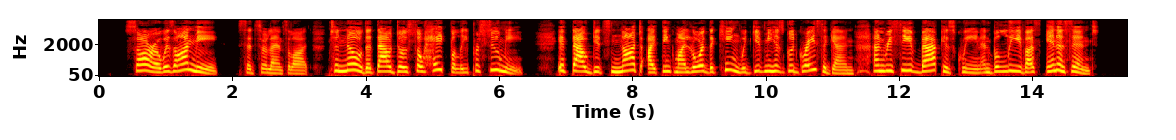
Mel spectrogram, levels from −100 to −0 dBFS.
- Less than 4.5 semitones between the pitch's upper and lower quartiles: No, wide, 5.4 semitones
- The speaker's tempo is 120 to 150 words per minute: No, average, 165 wpm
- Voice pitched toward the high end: Yes, very high, 255 Hz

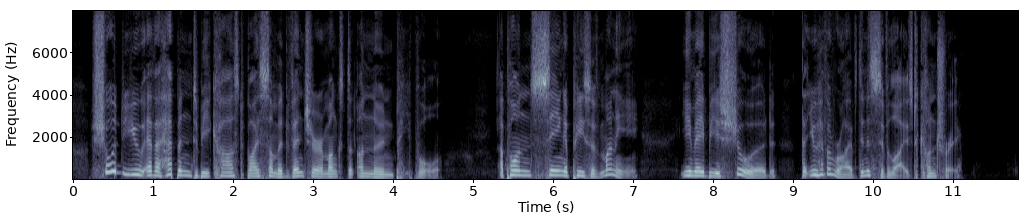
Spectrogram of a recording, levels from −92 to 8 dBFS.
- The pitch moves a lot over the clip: Yes, wide, 6.2 semitones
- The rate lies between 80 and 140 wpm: No, average, 165 wpm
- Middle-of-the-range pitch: Yes, medium, 175 Hz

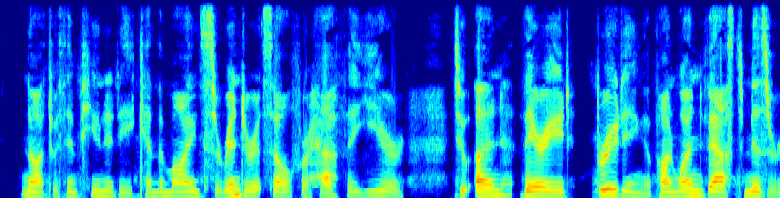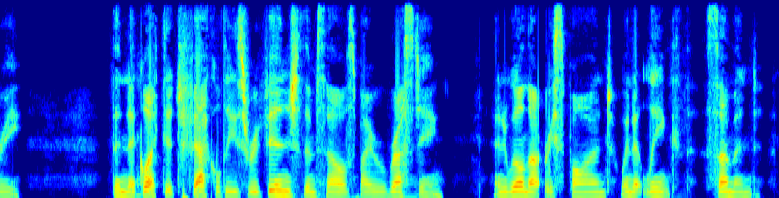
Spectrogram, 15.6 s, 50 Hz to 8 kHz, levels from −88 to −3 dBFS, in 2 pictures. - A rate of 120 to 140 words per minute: Yes, slow, 135 wpm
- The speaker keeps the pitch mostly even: Yes, narrow, 2.1 semitones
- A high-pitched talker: No, medium, 180 Hz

